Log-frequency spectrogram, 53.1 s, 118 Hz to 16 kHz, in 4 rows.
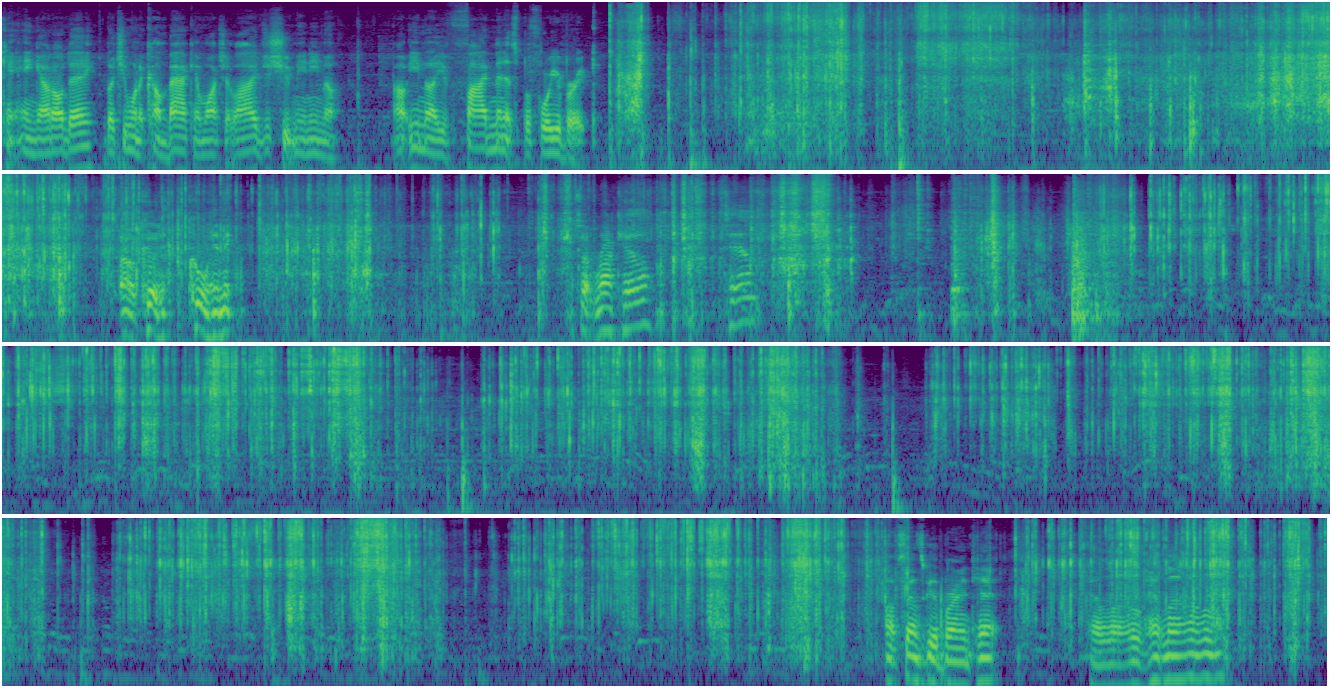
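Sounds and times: foil wrappers crinkling and tearing: 0:06.1 - 0:53.0.

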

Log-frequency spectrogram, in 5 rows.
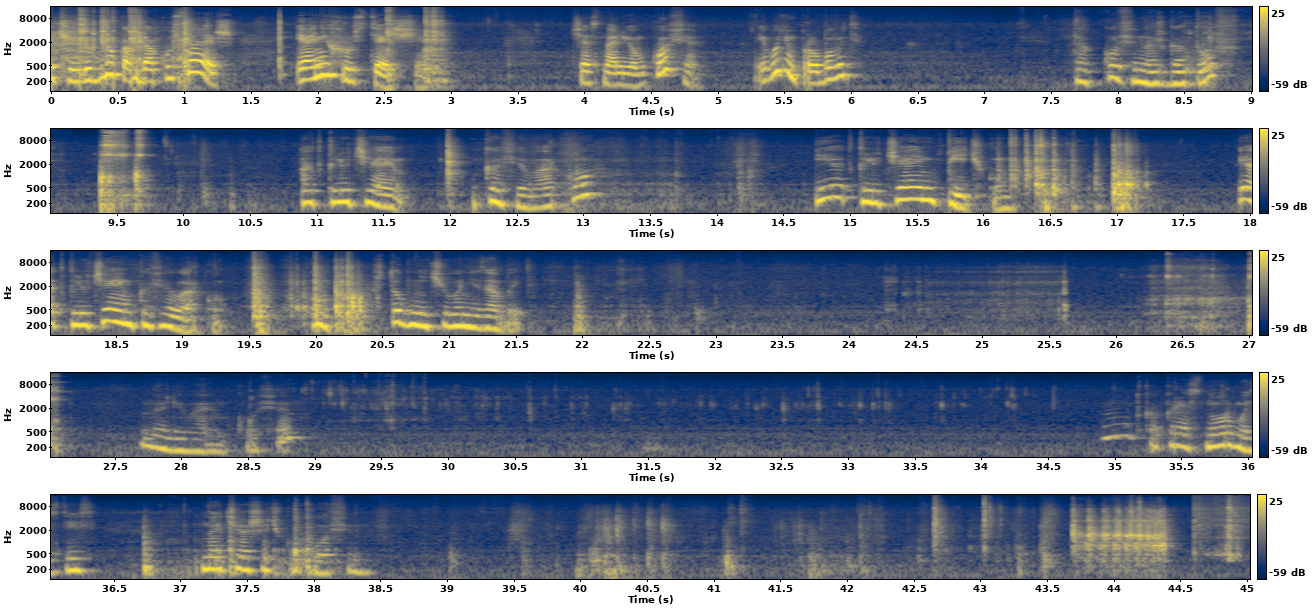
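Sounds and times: kitchenware clinking: 0:00.0 - 0:01.9, 0:08.5 - 0:09.9, 0:26.2 - 0:27.2
coffee pouring into mug: 0:28.9 - 0:34.6.

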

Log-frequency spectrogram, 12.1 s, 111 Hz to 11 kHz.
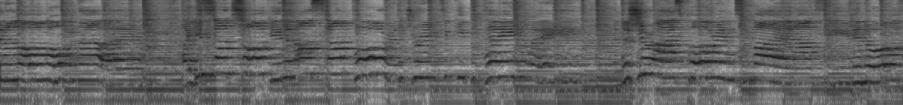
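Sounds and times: song with sung vocals: 0:00.0 - 0:12.0.

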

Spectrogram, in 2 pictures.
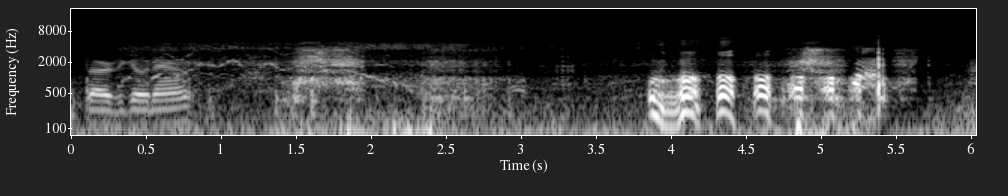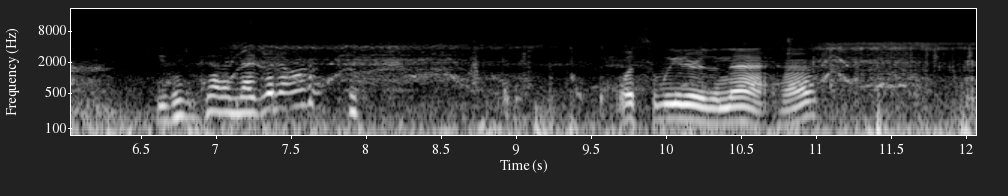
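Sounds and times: man laughing: 0:03.8 - 0:05.4.

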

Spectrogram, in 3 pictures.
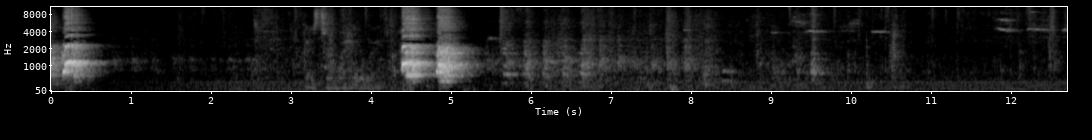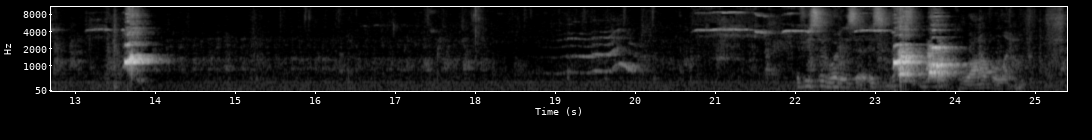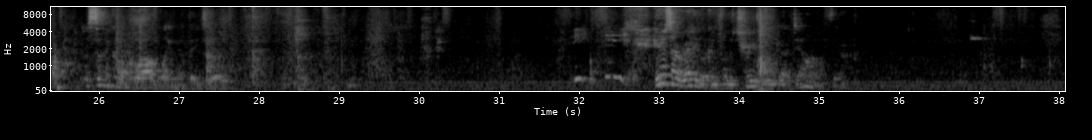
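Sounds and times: puppy barking: 0:00.0 - 0:00.8, 0:04.4 - 0:05.9, 0:13.6 - 0:14.2, 0:23.2 - 0:24.1
puppy whining: 0:07.6 - 0:10.9, 0:11.7 - 0:14.2, 0:16.5 - 0:23.4
puppy yipping: 0:08.4 - 0:10.5, 0:11.8 - 0:14.1.

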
